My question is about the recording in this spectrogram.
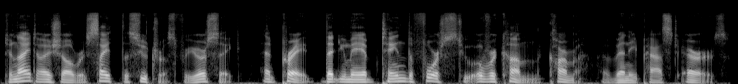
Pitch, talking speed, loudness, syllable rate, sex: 110 Hz, 210 wpm, -20 LUFS, 5.4 syllables/s, male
